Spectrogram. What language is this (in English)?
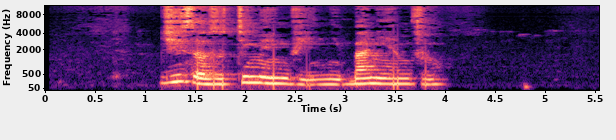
Kom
